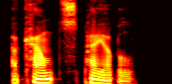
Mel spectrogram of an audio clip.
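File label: "accounts payable", British English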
